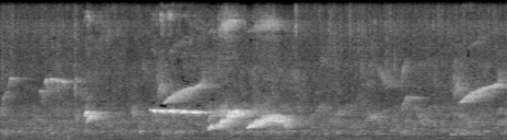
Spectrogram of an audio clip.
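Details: White-rumped shama of the Medan type, Indonesia, lure song suited to young birds: scattered high whistles, a flat sustained whistle, then a burst of rich slurred notes before thin rising whistles resume.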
